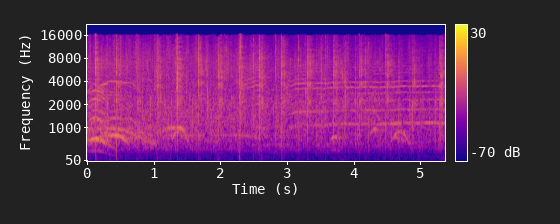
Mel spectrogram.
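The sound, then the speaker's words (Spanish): An audience breaks into sustained applause for Jesus, a dense, steady wash of many hands clapping at once, with some voices and cheers mixed into the crowd noise throughout. “Vamos, denle un aplauso a Jesús.”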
